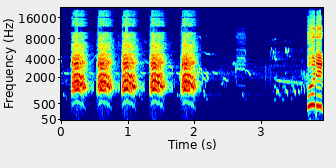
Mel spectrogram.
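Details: Hooded crow (Corvus cornix) gives five harsh, hoarse caws in quick succession, about two per second, then after a short pause with faint background sounds one more rasping caw.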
